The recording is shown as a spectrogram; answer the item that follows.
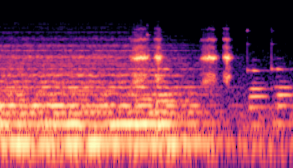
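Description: Cartoon frog croaking: a low, drawn-out croak, then two pairs of short high blips about a second and a second and a half in.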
